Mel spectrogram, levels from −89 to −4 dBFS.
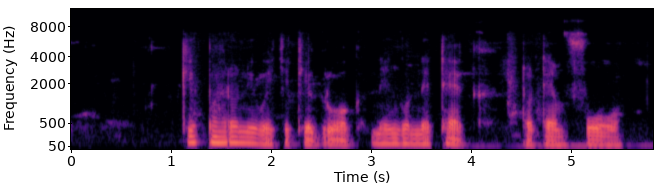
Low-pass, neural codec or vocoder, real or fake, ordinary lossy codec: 7.2 kHz; none; real; Opus, 32 kbps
